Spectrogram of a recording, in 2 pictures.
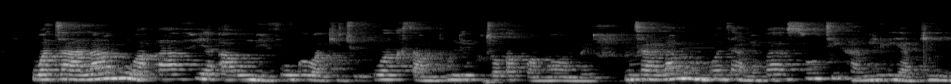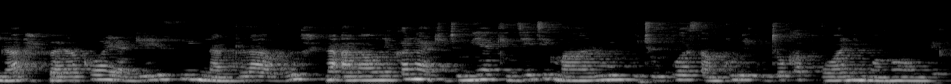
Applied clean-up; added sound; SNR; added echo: classical method WPE with log-MMSE.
